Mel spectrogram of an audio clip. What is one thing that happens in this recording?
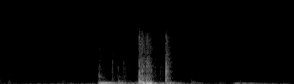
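A cardboard box rustles and scrapes.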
